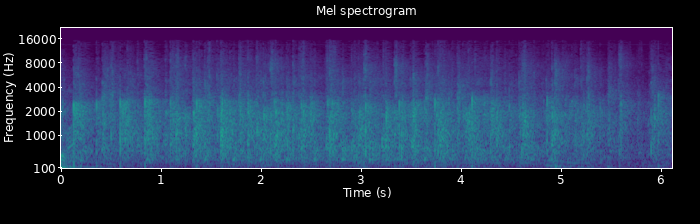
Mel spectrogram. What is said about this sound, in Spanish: Bienvenidos todos, un fuerte aplauso, ahora sí.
